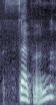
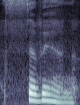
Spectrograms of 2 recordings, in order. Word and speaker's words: Severn: tales this one is actually called savin not seven but sevin happy is the i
